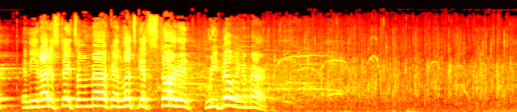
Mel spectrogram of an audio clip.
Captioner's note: applause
